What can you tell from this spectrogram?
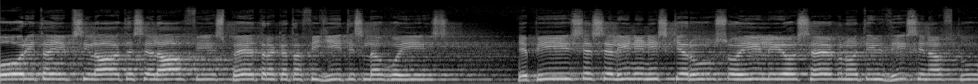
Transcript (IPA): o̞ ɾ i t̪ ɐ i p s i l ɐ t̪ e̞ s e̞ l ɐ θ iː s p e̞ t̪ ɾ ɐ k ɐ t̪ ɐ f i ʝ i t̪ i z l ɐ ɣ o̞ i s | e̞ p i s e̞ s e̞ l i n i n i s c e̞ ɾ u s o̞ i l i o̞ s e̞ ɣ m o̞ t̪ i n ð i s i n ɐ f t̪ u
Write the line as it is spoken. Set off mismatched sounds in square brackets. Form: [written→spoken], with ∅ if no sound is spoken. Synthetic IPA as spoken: o̞ ɾ i t̪ ɐ i p s i l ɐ t̪ e̞ s e̞ l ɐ [θ→f] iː s p e̞ t̪ ɾ ɐ k ɐ t̪ ɐ f i ʝ i t̪ i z l ɐ ɣ o̞ i s | e̞ p i s e̞ s e̞ l i n i n i s c e̞ ɾ u s o̞ i l i o̞ s e̞ ɣ [m→n] o̞ t̪ i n ð i s i n ɐ f t̪ u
